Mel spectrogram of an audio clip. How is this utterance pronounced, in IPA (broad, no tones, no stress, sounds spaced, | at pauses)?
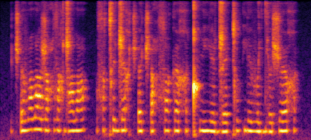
t͡ʃʼ ə v ɜ ðˤ ɜ j ʐ ɔ χ zˤ ə χ ɖ͡ʐ ɜ ðˤ ə | sˤ ə ǀ i ɖ͡ʐ e χ t͡ʃʼ ɜ t͡ʃʼ ə χ sˤ œ k ɜ χ ə ǃʰ i j e ɖ͡ʐ ɛ ǀ u k j e v ə j d j ə ʃ œ χ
